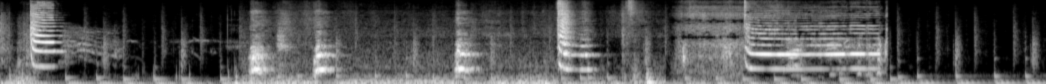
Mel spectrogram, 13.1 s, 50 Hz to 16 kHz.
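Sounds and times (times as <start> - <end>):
dog barking: 3.0 - 7.6
horn blasts: 3.0 - 8.3.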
